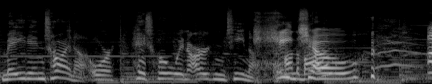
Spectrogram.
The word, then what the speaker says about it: hecho: made in China or Hecho in Argentina. On the bottom. Hecho. Pronouncing the H so strongly is so funny.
